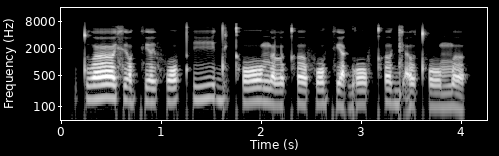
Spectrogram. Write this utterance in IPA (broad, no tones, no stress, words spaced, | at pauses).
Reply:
tʷœːxʲɔkʲɐɪ̯ fo t̪ʰiːdi kʰoːn̪œlɵkʰəː fokʲaɡoːfkʰəː ɡʲa̰ʊ̯tʰoː mə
